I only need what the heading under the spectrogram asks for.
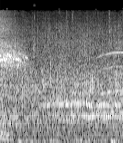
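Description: A short stretch of applause, dense overlapping claps blending into a steady, crackling hiss that holds an even loudness throughout, with no voices on top.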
